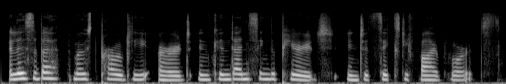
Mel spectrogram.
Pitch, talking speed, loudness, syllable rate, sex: 230 Hz, 140 wpm, -20 LUFS, 5.3 syllables/s, female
